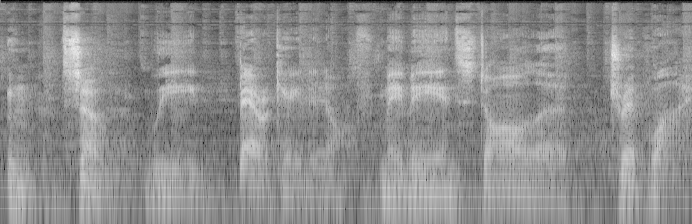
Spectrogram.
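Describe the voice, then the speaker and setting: A man's voice: sits low, expressive, slow, over music. A man playing a wry, battle-hardened alien soldier in a video game, musing dryly like a tactician. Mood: dry, scheming. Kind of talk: video game character acting.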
